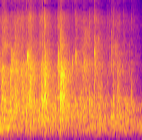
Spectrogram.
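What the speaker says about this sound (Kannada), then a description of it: "ಜೋರಾದ ಚಪ್ಪಾಳೆ." Audience applause at a live comedy show in Karnataka: a loud, dense wash of clapping with a few swelling bursts, sustained through the whole stretch without speech.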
